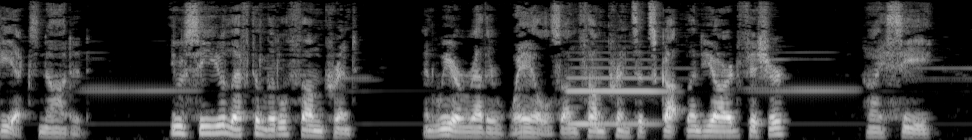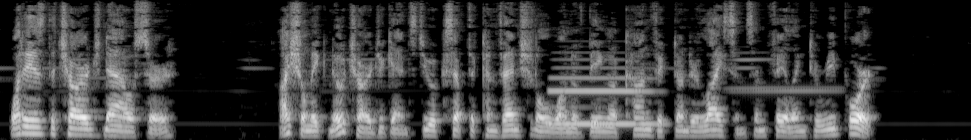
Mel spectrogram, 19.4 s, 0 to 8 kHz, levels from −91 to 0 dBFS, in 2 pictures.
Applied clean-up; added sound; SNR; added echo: classical method Wiener filter.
